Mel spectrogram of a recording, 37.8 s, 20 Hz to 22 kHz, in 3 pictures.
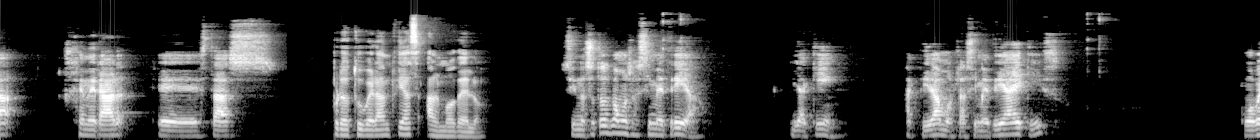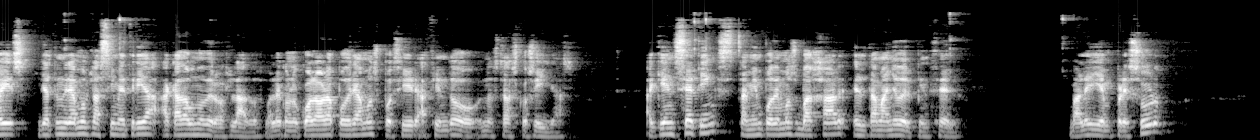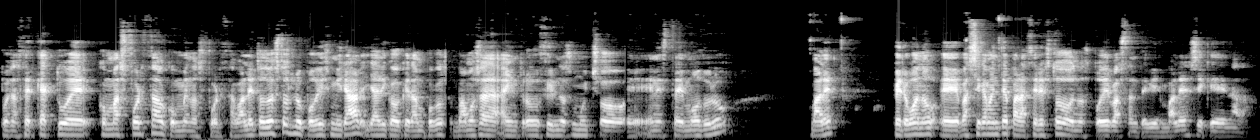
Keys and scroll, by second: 4.7 ctrl+z.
